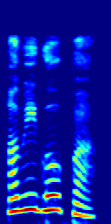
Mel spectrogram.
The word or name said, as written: ಅವಿಗೋಪ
